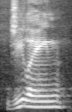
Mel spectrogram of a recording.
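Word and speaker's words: Ghislaine: hilarious i pronounced her name correctly g-lane maxwell is now in federal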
